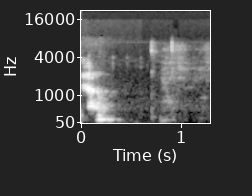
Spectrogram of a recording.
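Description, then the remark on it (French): A small dog gives one short, sharp yap, followed by a softer, muffled sound, with no talking. “un petit salut au petit chien.”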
